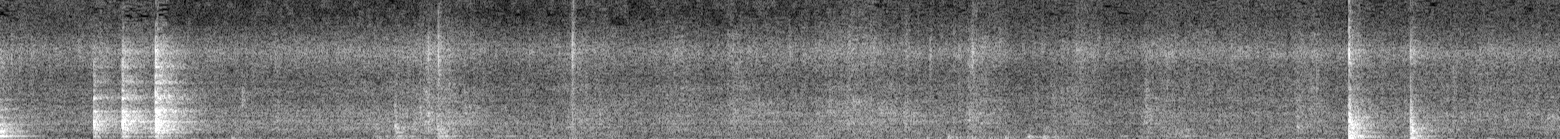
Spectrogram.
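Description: Food stir-frying in a non-stick wok: a faint steady sizzle, with a silicone spatula scraping and knocking against the pan, a few strokes about half a second in, once around two seconds in and twice near the end.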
